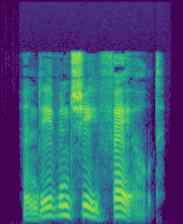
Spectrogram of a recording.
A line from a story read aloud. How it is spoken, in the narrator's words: Hero muttered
